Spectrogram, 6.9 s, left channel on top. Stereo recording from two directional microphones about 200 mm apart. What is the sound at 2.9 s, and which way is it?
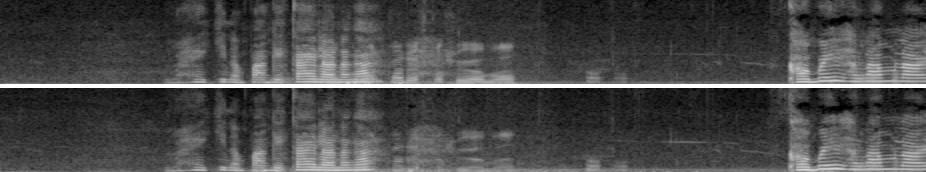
Speech, 50° left (ahead or behind).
